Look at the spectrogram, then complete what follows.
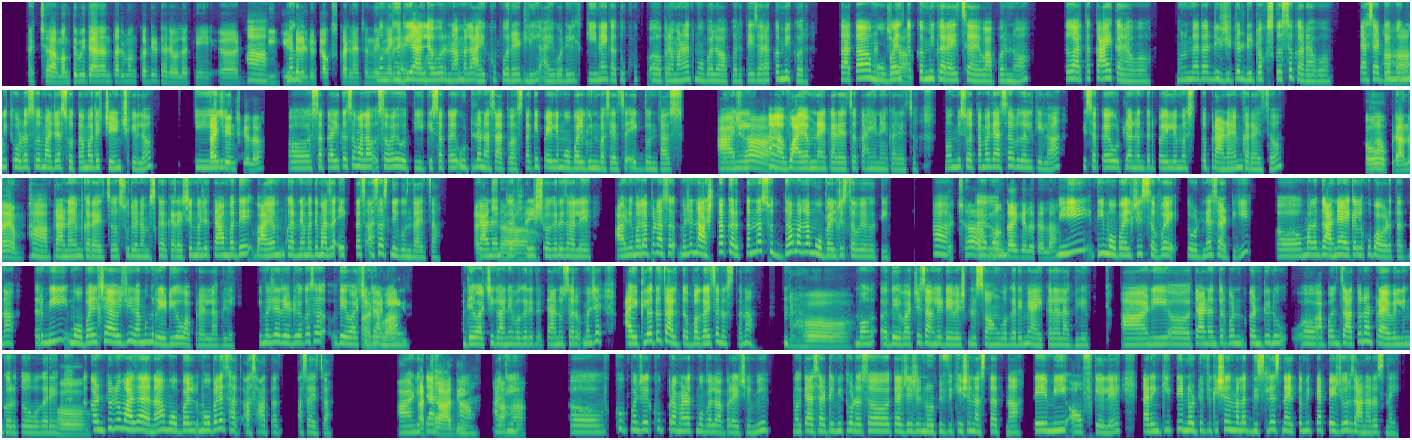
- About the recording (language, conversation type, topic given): Marathi, podcast, तुम्ही इलेक्ट्रॉनिक साधनांपासून विराम कधी आणि कसा घेता?
- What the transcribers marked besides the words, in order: in English: "डिजिटल डिटॉक्स"; in English: "डिजिटल डिटॉक्स"; in English: "चेंज"; in English: "चेंज"; other background noise; in English: "फ्रेश"; anticipating: "अच्छा!"; chuckle; in English: "डेव्हेशनल सॉन्ग"; tapping; in English: "कंटिन्यू"; in English: "कंटिन्यू"; exhale; in English: "ऑफ"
